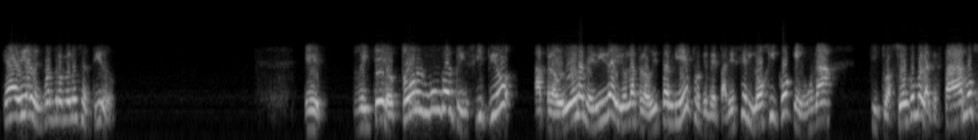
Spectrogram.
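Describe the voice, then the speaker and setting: A woman's voice: mid-range voice, slightly rough. Emphatic woman commentator on a tinny phone line. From Peru. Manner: emphatic, repeats key words for stress. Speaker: political talk show host. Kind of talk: opinionated commentary on a call.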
